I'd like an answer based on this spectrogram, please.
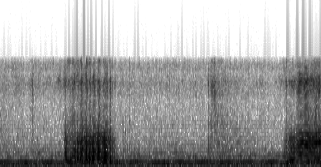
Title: puggy sleeping and snoring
